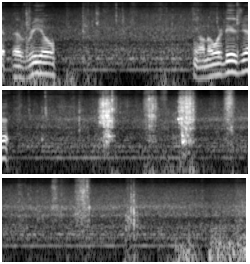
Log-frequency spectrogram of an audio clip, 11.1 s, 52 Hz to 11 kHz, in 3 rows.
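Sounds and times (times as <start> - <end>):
steady low hum: 0.0 - 11.0
packaging rustling and scraping: 1.2 - 9.6.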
